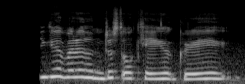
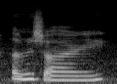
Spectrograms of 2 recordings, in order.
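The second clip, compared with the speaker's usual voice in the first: lower, fading, teary apology; teary sorry; 7 semitones lower, 4 dB quieter, slower than usual. Real, not acted. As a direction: let the sorry sink to almost nothing. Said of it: "a little emotional sometimes".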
